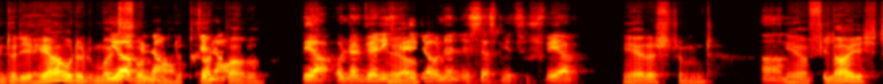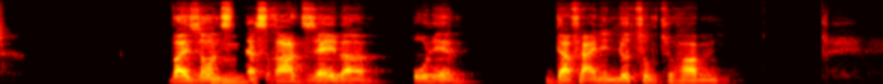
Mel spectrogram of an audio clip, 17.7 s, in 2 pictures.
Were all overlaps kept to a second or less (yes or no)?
no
